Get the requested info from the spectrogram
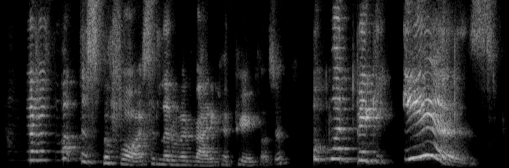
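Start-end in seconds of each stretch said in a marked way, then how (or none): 0.1-1.4 put-on girl's voice. Girl peering closer. 3.1-5.0 put-on girl's wonder. Girl peering closer.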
